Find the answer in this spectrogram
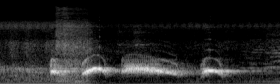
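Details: Spotted dove known for its loud voice, performing in a hanging cage in the rainy season: a brief rustle, then a phrase of four deep, hollow coos, the long middle note sliding down, the final one clipped.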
